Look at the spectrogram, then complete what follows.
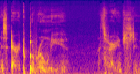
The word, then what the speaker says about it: Barone: Baroni, it might be Barone, but I'm gonna say Baroni because it rhymes with baloney.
